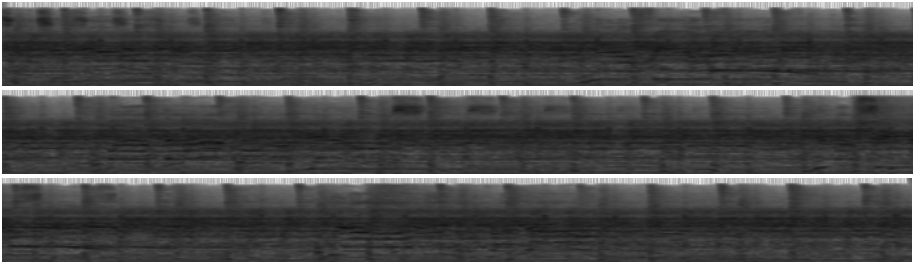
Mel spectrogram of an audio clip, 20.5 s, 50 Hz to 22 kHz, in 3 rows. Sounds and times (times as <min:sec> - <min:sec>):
Funk: 0:00.0 - 0:20.4.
